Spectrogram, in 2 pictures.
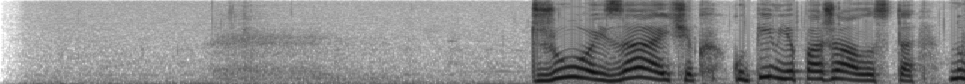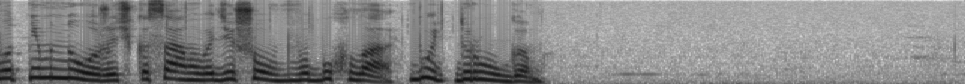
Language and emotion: Russian, positive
